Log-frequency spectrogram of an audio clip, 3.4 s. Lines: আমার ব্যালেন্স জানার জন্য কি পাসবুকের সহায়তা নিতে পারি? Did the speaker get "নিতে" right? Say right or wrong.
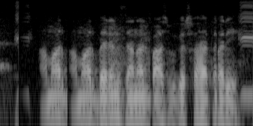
wrong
